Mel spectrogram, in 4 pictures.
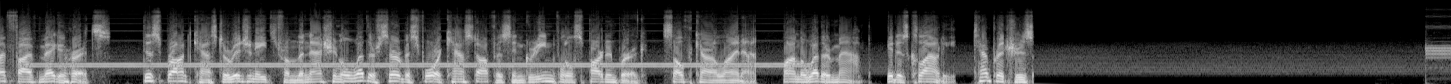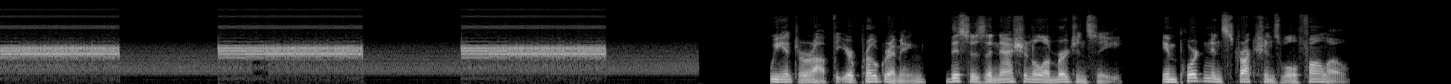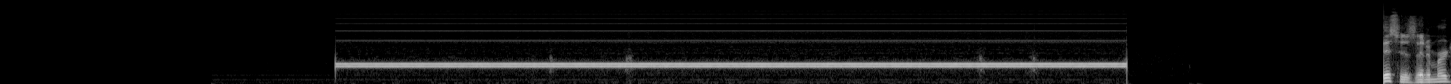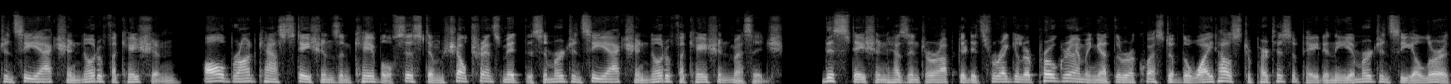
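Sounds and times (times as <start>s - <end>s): buzzing digital data tones: 0.0s - 8.2s, 14.3s - 21.4s
faint steady hum: 0.0s - 21.5s.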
